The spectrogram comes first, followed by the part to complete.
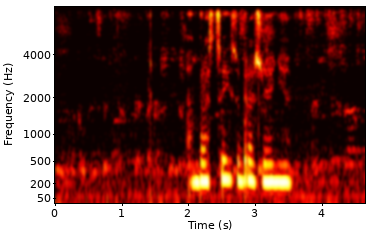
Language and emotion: Russian, neutral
